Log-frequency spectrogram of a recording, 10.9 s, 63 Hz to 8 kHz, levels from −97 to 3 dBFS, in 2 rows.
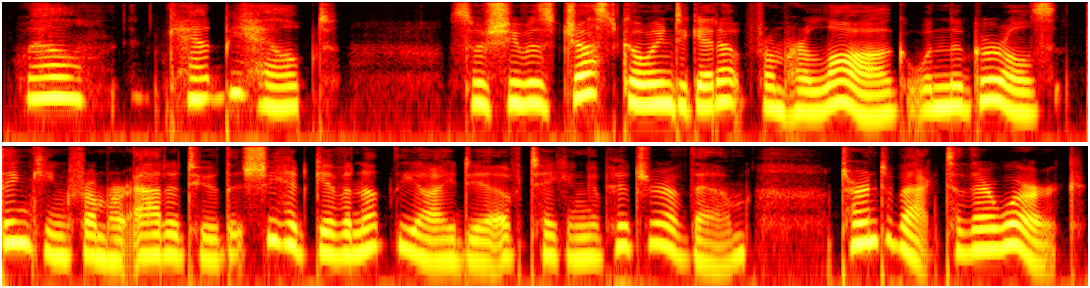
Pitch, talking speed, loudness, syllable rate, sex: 215 Hz, 225 wpm, -19 LUFS, 5.6 syllables/s, female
